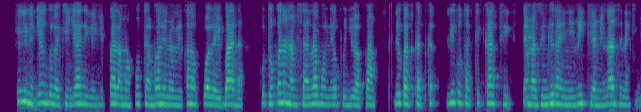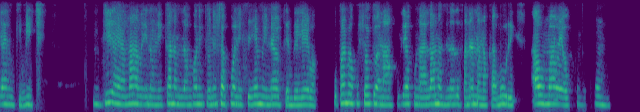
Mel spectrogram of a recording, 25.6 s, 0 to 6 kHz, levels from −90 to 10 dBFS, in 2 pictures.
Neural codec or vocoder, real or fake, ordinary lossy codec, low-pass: codec, 44.1 kHz, 2.6 kbps, SNAC; fake; Opus, 16 kbps; 5.4 kHz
